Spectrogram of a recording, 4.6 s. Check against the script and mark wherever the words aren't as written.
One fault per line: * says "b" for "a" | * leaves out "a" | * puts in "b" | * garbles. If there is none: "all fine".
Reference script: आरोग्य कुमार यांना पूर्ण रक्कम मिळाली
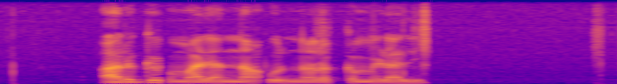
all fine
